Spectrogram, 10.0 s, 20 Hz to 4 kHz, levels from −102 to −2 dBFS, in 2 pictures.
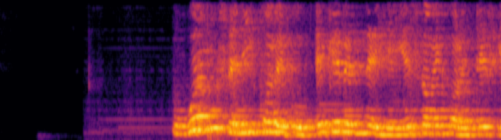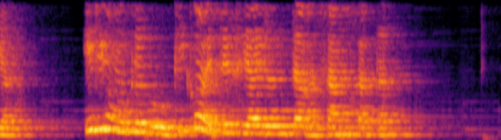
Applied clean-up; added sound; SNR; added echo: neural separator model SepFormer DNS4.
